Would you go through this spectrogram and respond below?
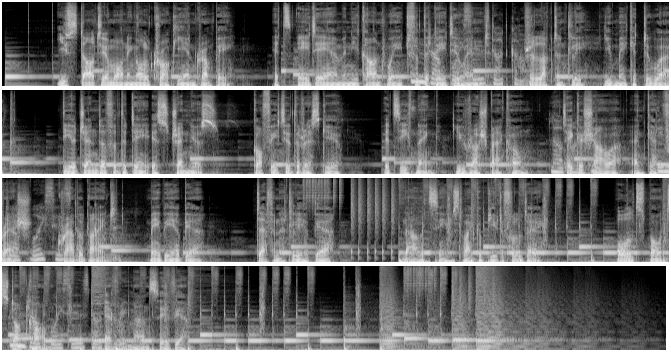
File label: English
